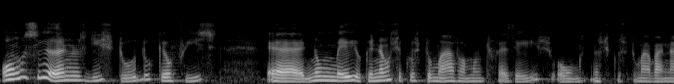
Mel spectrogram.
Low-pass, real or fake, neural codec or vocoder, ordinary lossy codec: 7.2 kHz; fake; codec, 16 kHz, 4 kbps, FunCodec, trained on LibriTTS, 50 frames a second; none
